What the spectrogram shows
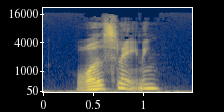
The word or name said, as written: rådslagning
